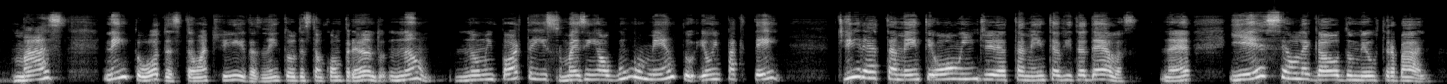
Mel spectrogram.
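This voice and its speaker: Lively intonation marks a woman's plain, everyday voice, pitched fairly high. The recording sounds dry and close, with no echo. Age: 60s. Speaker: essential oils entrepreneur. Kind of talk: interview. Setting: live stream. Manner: conversational, many fillers.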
